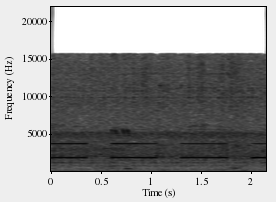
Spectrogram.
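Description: Vehicle reversing alarm beeping a steady high tone, about three evenly spaced beeps in two seconds, over a steady low hum.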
